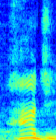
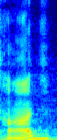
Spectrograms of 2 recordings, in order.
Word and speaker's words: Hodge: told these people that the E is silent in America? Your name is Hodge?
